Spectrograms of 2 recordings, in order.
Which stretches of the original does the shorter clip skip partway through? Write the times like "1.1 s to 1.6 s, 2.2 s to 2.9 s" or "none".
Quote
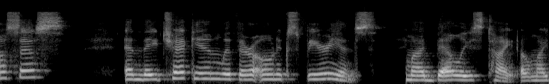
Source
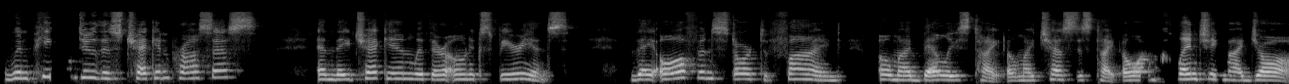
6.0 s to 8.9 s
